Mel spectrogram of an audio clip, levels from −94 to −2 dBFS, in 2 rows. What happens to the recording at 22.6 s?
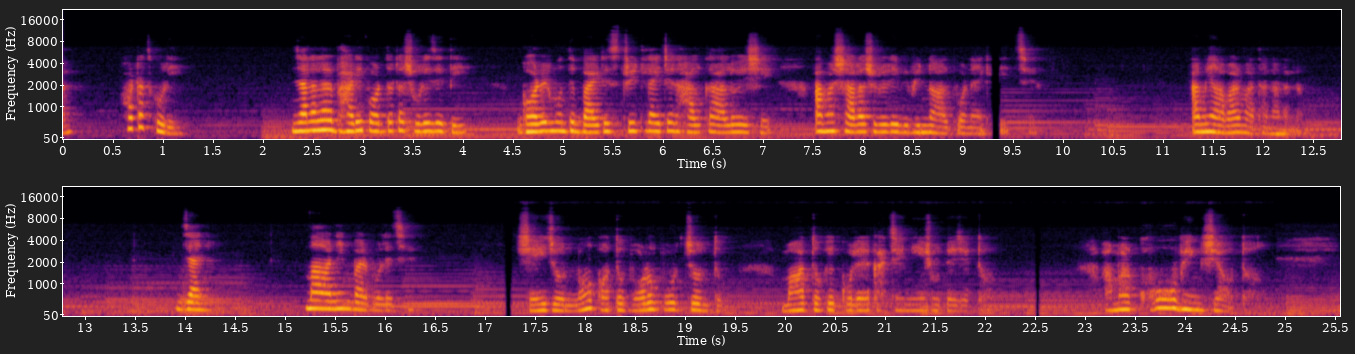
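Just before 22.6 s, from 22.49 to 22.56 s, there is a digital broadcast dropout. The receiver rejected corrupted or missing data and muted its output, fading down over about 20 ms, until valid frames arrived again. About 24 ms of programme is gone, which fits a single lost frame. It sounds like a brief hole. On a waveform the envelope tapers to silence and then resumes. On a spectrogram it shows as a narrow vertical gap across all frequencies.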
